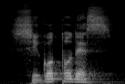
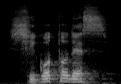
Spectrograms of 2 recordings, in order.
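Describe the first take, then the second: Both takes have the same delivery.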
